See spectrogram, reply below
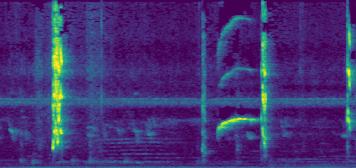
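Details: Morning chirping from kept Fischer's lovebirds, parblue violet and parblue turquoise forms: scattered sharp high squeaks and a short whistled upslurred note, spaced irregularly, with a steady low hum behind.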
